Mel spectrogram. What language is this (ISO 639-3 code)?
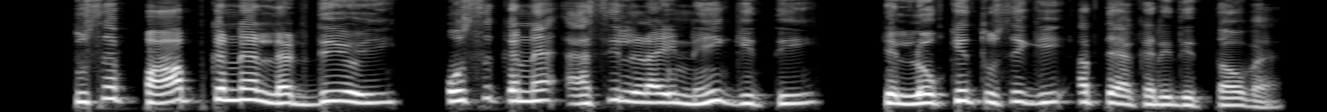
doi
